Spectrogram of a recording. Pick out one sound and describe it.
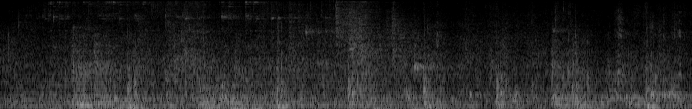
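Footsteps thud steadily on a wooden floor.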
